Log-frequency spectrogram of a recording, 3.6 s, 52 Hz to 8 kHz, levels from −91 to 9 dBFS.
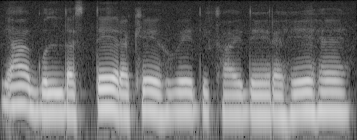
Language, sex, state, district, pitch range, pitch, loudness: Hindi, male, Jharkhand, Ranchi, 135-145 Hz, 140 Hz, -14 LUFS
